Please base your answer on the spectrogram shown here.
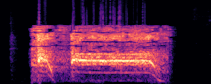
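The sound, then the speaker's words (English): A recording of comedian Sam Kinison screaming: a loud, raspy short burst, then a long sustained shriek that drops in pitch at the end. Forceful, nearly two seconds, with no talking. “Sam Kinison screaming.”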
